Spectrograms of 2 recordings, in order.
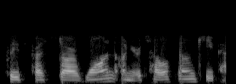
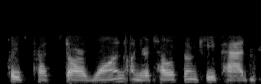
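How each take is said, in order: Both takes have the same delivery.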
